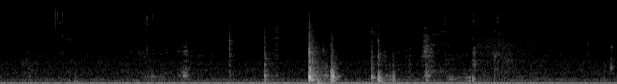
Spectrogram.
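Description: Soft chewing and mouth noises with scattered small clicks of utensils on the cutting board, over a steady low hum. A brief low 'mm'-like mouth sound comes about three seconds in.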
